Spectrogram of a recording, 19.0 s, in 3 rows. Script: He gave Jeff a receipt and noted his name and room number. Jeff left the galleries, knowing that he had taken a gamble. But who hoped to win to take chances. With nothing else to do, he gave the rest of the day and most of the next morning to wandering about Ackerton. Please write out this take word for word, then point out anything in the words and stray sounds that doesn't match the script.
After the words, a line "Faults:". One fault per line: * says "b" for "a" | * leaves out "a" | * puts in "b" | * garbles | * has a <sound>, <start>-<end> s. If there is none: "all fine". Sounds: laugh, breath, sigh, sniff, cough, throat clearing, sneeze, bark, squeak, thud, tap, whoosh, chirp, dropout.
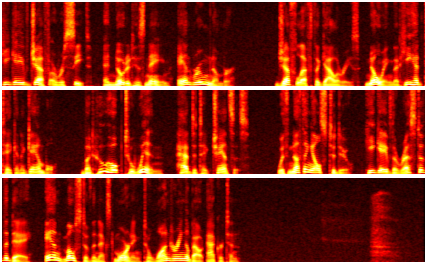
He gave Jeff a receipt and noted his name and room number. Jeff left the galleries, knowing that he had taken a gamble. But who hoped to win had to take chances. With nothing else to do, he gave the rest of the day and most of the next morning to wandering about Ackerton.
Faults:
* puts in "had"
* has a sigh, 17.5-18.9 s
